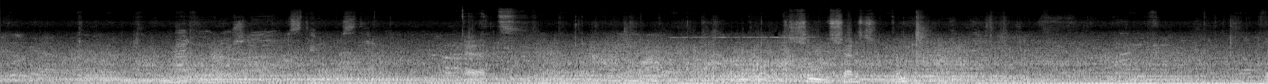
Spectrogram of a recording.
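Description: Busy city street ambience: passers-by talking in the background over a steady rumble of road traffic.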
